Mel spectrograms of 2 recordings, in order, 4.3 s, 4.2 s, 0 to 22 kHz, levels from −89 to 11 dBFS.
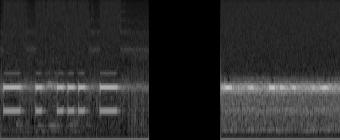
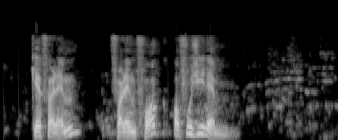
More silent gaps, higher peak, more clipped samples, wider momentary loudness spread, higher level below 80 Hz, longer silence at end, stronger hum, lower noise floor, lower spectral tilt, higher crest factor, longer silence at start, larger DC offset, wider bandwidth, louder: neither; second, -8 dBFS vs 0 dBFS; neither; second, 7 LU vs 11 LU; second, -76 dBFS vs -58 dBFS; second, 0 s vs 0.5 s; neither; first, -84 dBFS vs -46 dBFS; second, 0 dB/octave vs -5.5 dB/octave; about the same, 16 dB vs 16 dB; second, 0.05 s vs 0.4 s; first, 0.4% vs under 0.1%; first, over 20 kHz vs 8 kHz; second, -21 LUFS vs -15 LUFS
